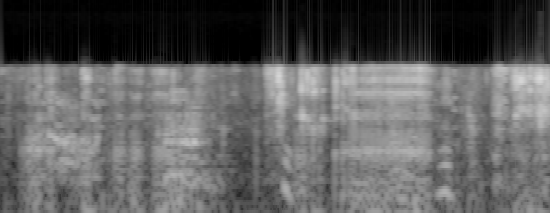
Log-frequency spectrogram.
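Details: Two French Bulldogs, Peanut and Daisy, playing together: snorty, rumbling growls with wheezy snuffles, rising into louder rough bursts near the end.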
